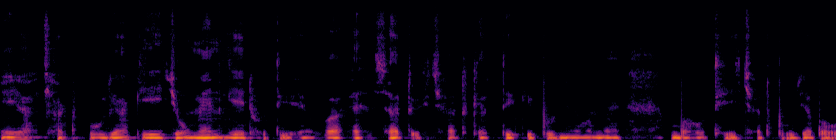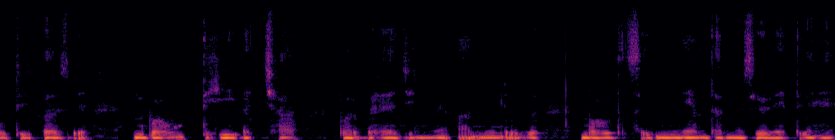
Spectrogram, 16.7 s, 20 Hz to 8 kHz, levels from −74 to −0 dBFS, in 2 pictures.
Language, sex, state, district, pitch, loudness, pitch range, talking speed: Hindi, male, Bihar, Araria, 175 Hz, -32 LUFS, 170-180 Hz, 135 wpm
